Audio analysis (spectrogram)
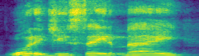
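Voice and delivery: high, slow mock outrage; lit-up babysitter. Babysitter answers a toddler's threat, high mock fury. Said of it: "she just lit up".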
